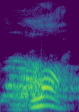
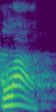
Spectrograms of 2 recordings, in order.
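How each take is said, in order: First: The l sound is heavy and thick. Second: The l sound is light and thin. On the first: "Kalau tafkhim" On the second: "Kalau tarkik"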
